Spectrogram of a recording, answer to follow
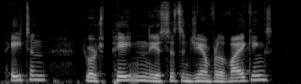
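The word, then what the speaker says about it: Paton: For people who are wondering, where's this George Patton? Or I think it's pronounced Payton.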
